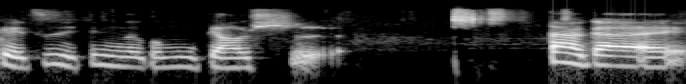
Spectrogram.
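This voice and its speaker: The sound is dry and close, without echo. A woman is talking. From China, Guangzhou. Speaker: young professional. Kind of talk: casual chat.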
